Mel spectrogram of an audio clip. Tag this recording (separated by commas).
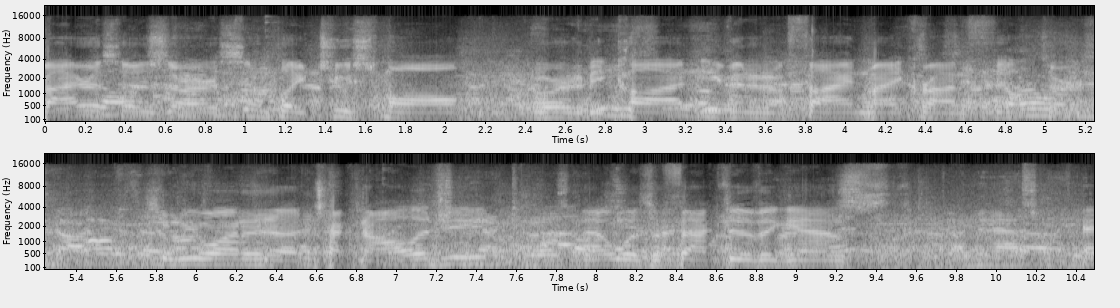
Speech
